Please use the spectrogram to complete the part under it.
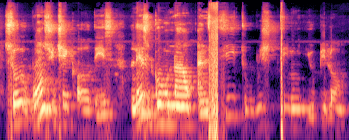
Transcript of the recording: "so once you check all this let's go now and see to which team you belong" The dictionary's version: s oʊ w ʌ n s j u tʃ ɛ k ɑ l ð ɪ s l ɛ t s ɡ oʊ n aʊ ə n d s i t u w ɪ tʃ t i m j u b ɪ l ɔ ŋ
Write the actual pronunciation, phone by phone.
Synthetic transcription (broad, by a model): s oʊ w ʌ n s j u tʃ ɛ k ɑ l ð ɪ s l ɛ t s ɡ oʊ n aʊ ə n s i t u w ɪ ʃ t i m j u b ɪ l ɔ ŋ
